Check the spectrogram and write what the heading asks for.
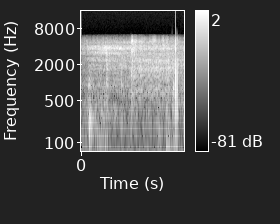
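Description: Surface noise of a 78 rpm shellac record on a gramophone as the needle runs in the lead-in groove: a steady hiss with crackle and a few sharp clicks, before the recording itself begins.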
